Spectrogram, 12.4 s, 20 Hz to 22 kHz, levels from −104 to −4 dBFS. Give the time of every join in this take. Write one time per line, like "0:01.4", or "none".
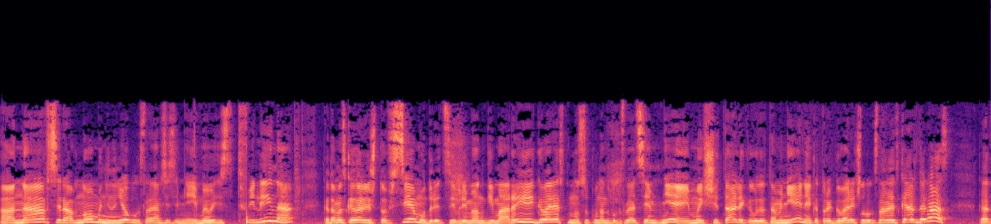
0:10.8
